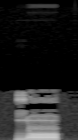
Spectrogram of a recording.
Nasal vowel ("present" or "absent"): present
